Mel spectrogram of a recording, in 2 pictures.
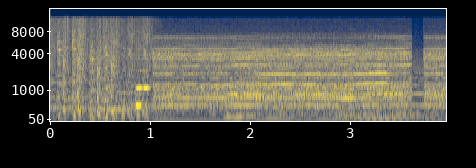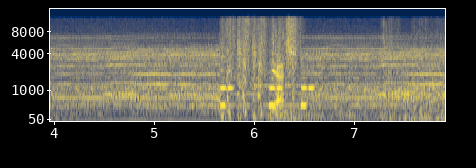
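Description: A small robot whirs as it rolls along.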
